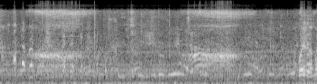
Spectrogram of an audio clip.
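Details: A man asleep during a trip snores loudly: two long, harsh snores over loud travel noise, with people laughing and talking in the background; snoring.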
